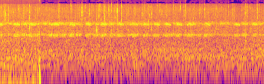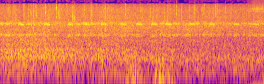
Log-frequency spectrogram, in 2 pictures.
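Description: Rain falling steadily on wet ground at night, with a steady high chorus of calling animals in two pitches behind it.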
